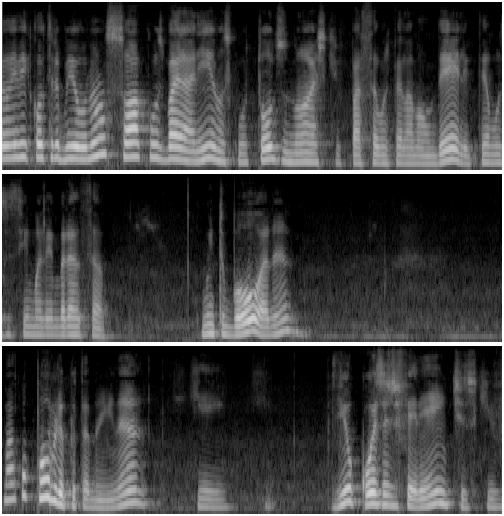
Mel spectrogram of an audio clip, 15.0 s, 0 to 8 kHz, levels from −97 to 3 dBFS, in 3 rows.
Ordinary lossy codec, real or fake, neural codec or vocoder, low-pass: none; fake; codec, 16 kHz, 4 kbps, FunCodec, trained on LibriTTS, 50 frames a second; none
